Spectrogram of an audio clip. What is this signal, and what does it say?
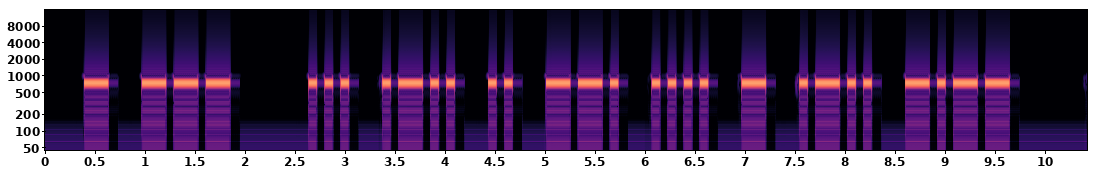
Morse code, heard as a keyed tone, about 15 wpm, spaced as for 13 wpm, 750 Hz. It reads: TO SLIGHTLY
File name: Morse / 13WPM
